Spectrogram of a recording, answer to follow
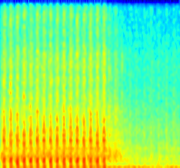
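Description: Automatic rifle firing one rapid burst of over a dozen shots a second, lasting about a second and a half and stopping abruptly. A steady low hum runs underneath.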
